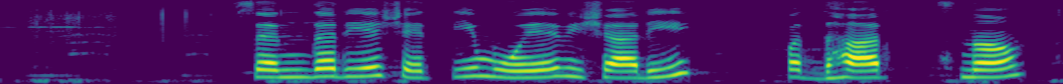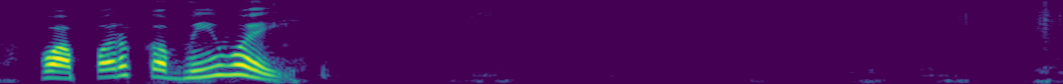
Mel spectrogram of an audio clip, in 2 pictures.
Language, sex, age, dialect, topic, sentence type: Marathi, female, 51-55, Northern Konkan, agriculture, statement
